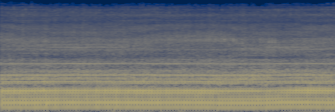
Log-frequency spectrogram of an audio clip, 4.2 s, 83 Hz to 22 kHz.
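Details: 1994 Troy-Bilt 33-inch wide-cut walk-behind mower, model 34044, with Briggs & Stratton engine, recovered from the curb, in reverse: steady, even single-cylinder chug with no knocks or misses, sounds healthy.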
